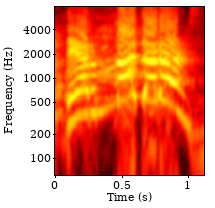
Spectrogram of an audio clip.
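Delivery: high, hammed-up Greek-accented rant; bad Greek accent. Comic repeating the driver's catchphrase, high bad Greek accent. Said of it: "I can't do the accent".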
